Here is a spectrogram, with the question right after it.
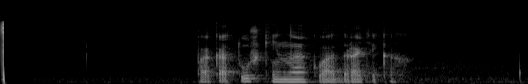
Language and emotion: Russian, neutral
